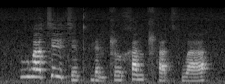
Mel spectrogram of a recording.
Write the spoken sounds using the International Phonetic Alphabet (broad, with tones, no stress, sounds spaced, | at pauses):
l w ä˥ t͡s e˥˩ ɪ̯ t͡s e˩ ɪ̯ t̪ʰ ɥ ɛ̰˨˩ n ʈ͡ʂ ɤ˧˥ x a˥ n ʈ͡ʂʰ ä̰˨˩ t͡sʰ w ä˧˥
